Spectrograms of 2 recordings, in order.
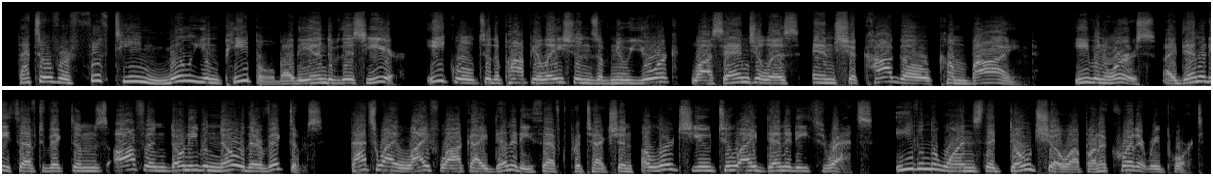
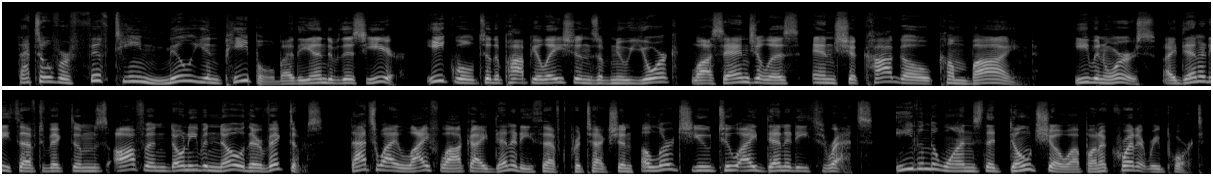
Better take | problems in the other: second | distortion; heavy; 22% of the sound clipped

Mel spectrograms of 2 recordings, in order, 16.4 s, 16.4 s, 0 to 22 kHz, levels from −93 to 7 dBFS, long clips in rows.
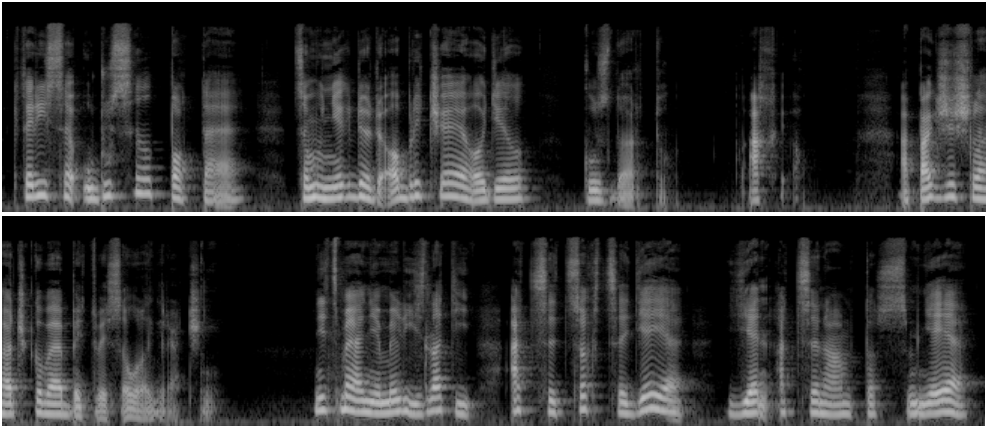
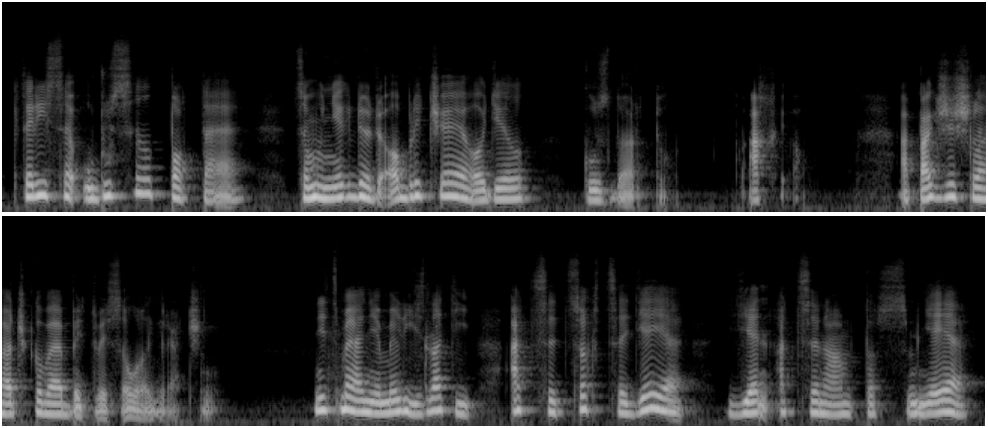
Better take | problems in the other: first | muffled; slightly; fading above 2.5 kHz

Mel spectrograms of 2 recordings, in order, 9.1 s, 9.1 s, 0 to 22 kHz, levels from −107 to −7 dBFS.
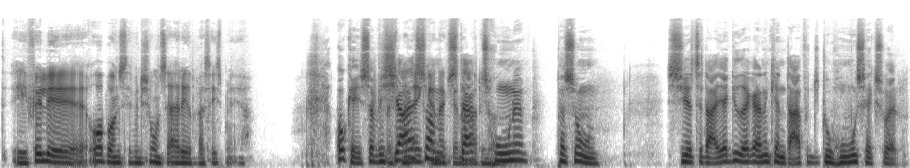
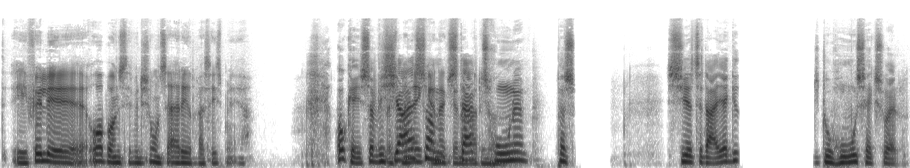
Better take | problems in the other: first | audio cutting out; at 6 s and at 7.5 s for 0.5 s

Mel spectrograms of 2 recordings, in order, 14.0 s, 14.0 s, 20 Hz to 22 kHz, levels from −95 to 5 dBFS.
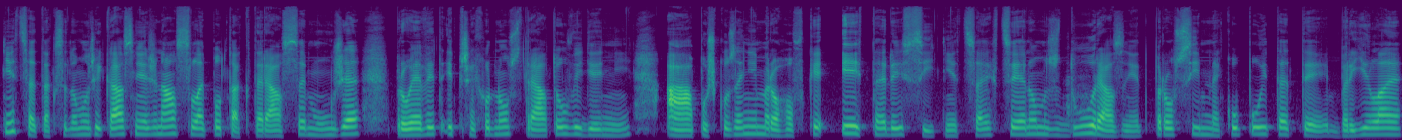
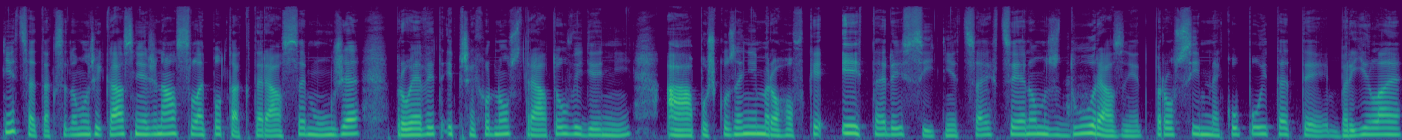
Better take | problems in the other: second | thin; very; fading below 350 Hz

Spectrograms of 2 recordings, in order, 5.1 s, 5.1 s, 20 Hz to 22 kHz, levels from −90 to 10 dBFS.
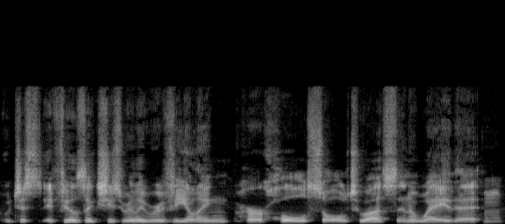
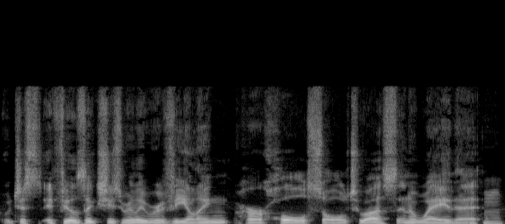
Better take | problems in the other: second | thin; very; fading below 350 Hz

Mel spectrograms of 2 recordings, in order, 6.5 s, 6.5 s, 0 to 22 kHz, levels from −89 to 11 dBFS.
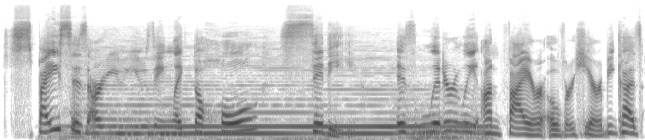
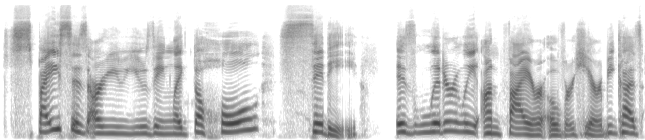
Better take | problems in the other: second | alarm; noticeable; until 5 s; peak 1 dB below the speech

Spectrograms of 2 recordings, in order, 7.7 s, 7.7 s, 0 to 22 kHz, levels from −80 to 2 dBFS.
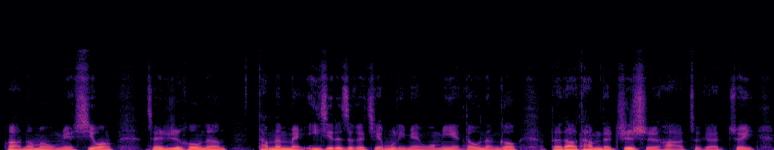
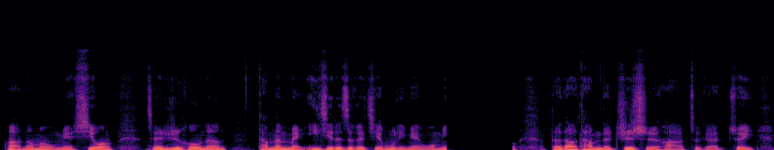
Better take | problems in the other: first | audio cutting out; at 4.5 s for 0.5 s

